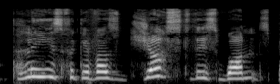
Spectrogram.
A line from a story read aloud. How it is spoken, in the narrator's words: begged all the naughty little fairies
